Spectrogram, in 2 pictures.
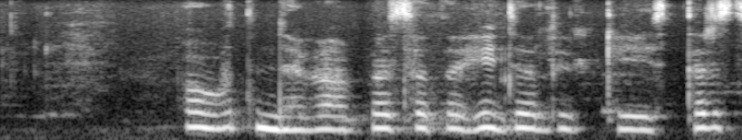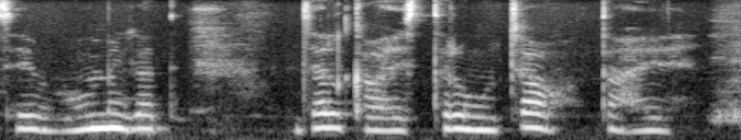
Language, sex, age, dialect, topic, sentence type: Hindi, female, 18-24, Awadhi Bundeli, agriculture, statement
